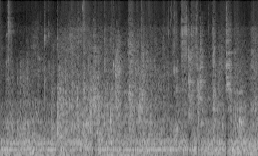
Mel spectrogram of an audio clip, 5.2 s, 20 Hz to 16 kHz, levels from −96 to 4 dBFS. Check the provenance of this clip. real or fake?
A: real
